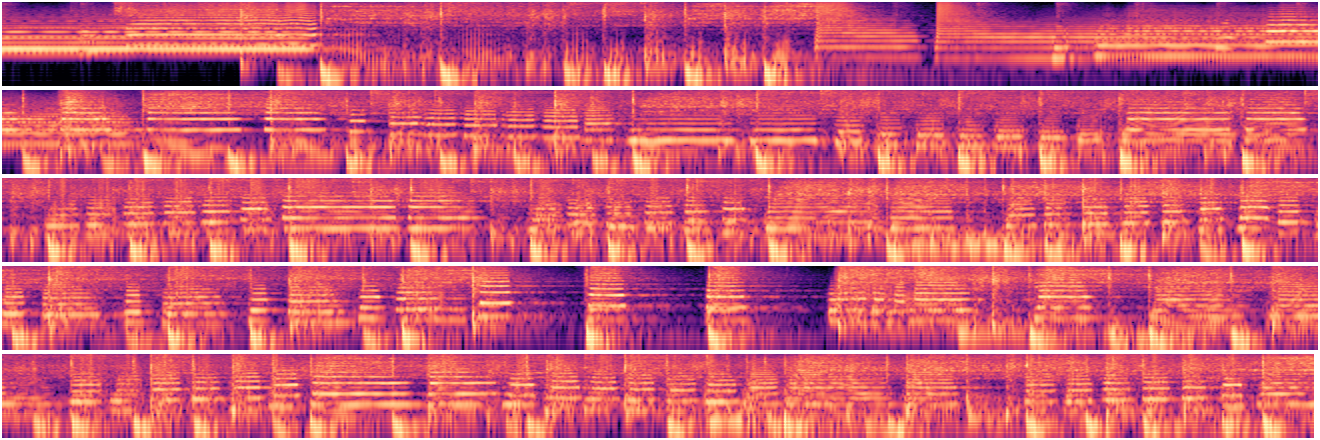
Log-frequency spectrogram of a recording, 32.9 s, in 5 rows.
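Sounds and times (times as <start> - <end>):
brass: 0.0 - 32.8
drums: 0.0 - 32.8.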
